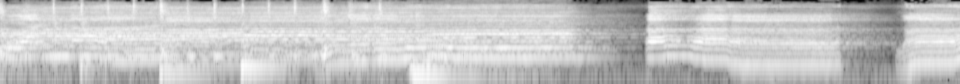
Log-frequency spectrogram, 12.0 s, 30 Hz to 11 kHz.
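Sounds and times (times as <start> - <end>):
single voice singing long notes: 0.0 - 12.0.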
